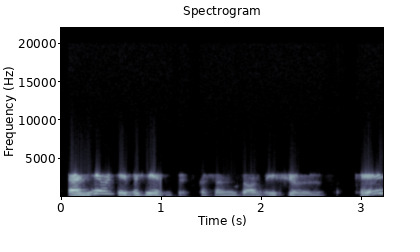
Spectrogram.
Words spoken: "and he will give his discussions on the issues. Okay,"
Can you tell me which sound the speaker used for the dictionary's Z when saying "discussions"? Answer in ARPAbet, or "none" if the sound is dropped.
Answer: Z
